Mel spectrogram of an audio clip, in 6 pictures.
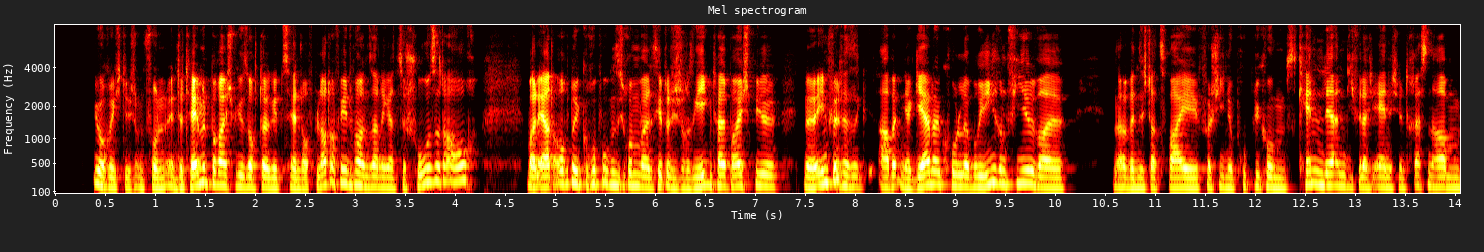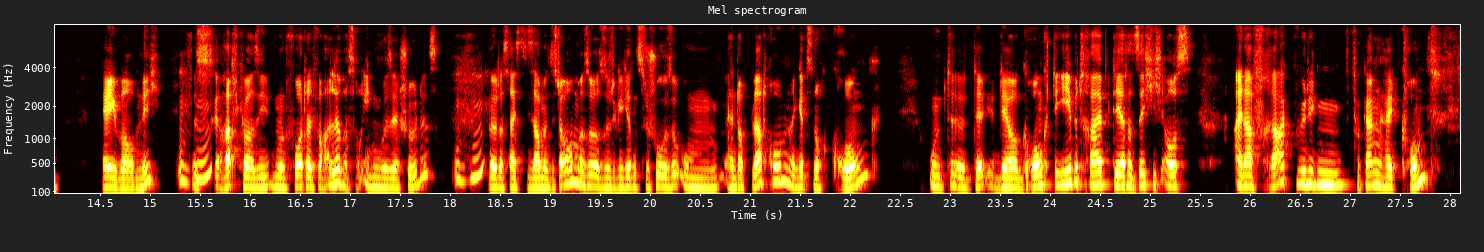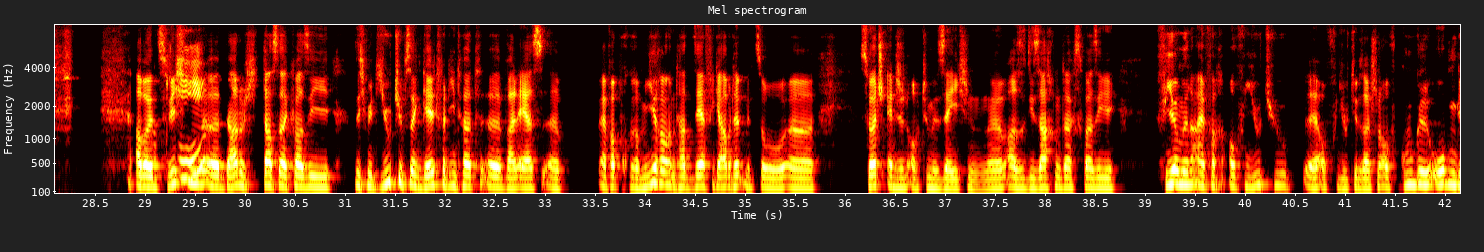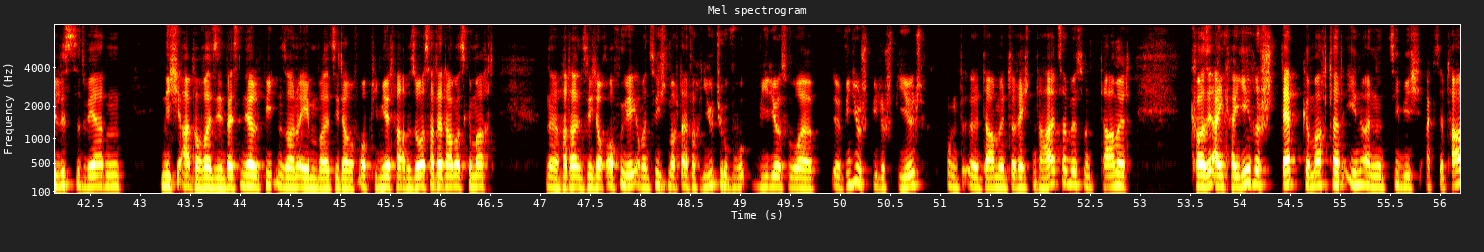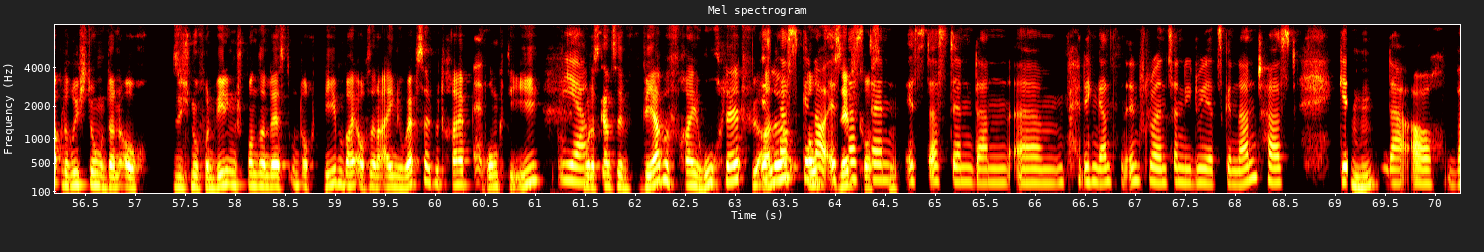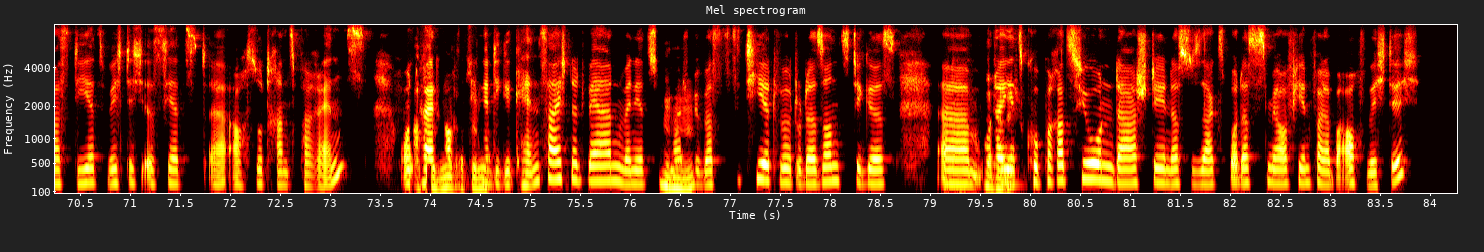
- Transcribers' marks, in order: in English: "Entertainment"; "Publika" said as "Publikums"; chuckle; other background noise; in English: "Search Engine Optimization"; laughing while speaking: "bei"
- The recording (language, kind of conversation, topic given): German, podcast, Was macht für dich einen glaubwürdigen Influencer aus?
